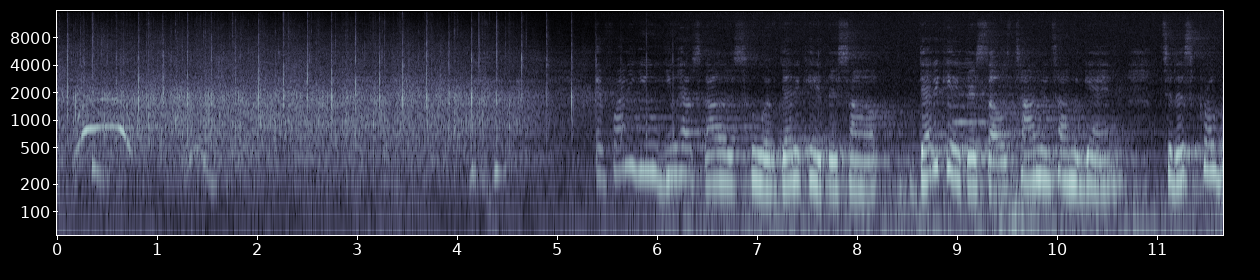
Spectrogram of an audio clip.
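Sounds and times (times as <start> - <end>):
audience clapping for graduates: 0.0 - 6.3
speech: 5.7 - 11.6.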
